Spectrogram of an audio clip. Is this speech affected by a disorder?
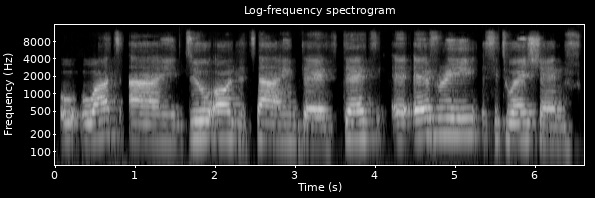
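Yes: stuttering; stutters in every sentence, speaking English and Hebrew very hard, exhausting; here prolonged sounds.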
